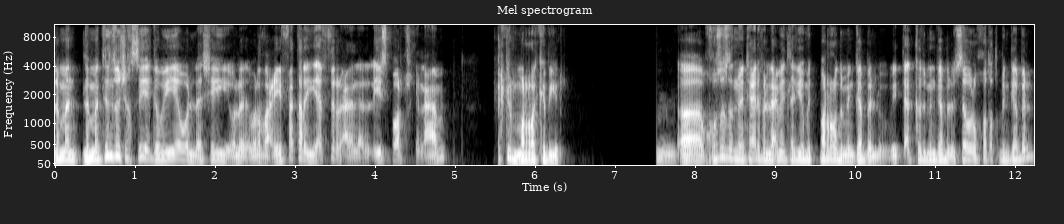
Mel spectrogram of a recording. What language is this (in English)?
Arabic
